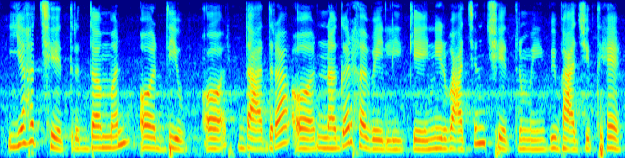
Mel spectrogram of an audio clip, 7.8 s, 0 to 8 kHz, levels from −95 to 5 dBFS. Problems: none marked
